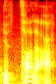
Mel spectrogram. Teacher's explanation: تو تے اور تو کو ادغام کر کے طا کو مشدد کر دیا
